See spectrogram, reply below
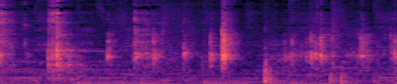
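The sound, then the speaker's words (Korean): Teacups and a teapot being cleared away after tea, before going to bed: a scattered series of light china clinks and soft taps at an irregular pace, moderately loud, with no one talking. “그리고는 찻잔과 주전자를 치우고 자려고 누웠다.”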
